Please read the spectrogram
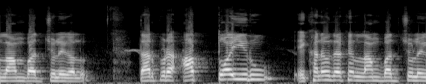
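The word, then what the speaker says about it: الطَّيْرُ: তারপরে আত্তয়রু, এখানেও দেখেন লাম বাদ চলে গেল।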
